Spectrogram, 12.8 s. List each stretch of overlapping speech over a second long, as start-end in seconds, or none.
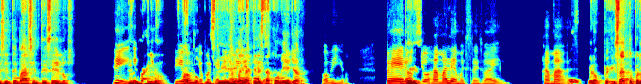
3.5-5.4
